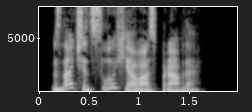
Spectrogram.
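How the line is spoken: Restrained, dry. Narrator (Russian): отвечает сдержанно и сухо

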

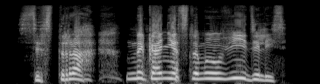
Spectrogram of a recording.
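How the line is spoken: Warm joyful exclamation. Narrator (Russian): воскликнул он с такой теплотой, будто мы были разлучены в младенчестве, и он всю жизнь меня искал

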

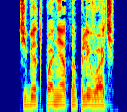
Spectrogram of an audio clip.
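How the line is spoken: Grumbling driver. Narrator (Russian): буркнул водила

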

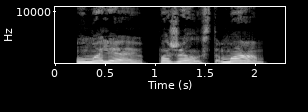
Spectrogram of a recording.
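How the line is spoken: Near sobbing. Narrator (Russian): Настя почти рыдала

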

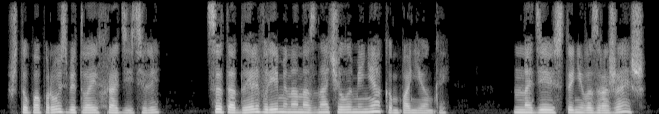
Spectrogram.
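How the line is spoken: Calm announcement. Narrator (Russian): спокойно сообщила леди Калиана

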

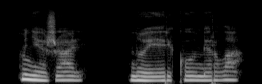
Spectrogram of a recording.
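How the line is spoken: Thin, barely audible voice. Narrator (Russian): произнесла я чужим тонким, едва слышным голосом

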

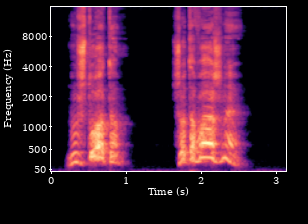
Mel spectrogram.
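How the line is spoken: Shouting. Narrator (Russian): крикнул Энди

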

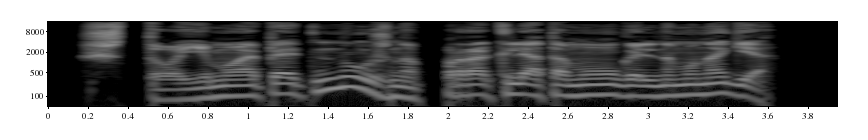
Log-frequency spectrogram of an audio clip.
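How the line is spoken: Angry spitting remark. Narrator (Russian): зло сплюнул себе под ноги Блез

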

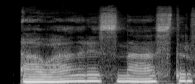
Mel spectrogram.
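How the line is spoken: Silky seductive purr. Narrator (Russian): вкрадчиво промурлыкала, парнезийски

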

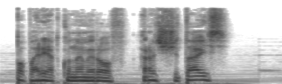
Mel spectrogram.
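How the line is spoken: Slightly hoarse voice. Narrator (Russian): Голос становится немного хриплым

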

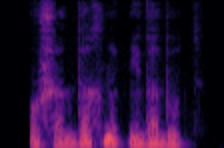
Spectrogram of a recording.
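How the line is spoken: Crowd whispering. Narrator (Russian): перешептывались люди

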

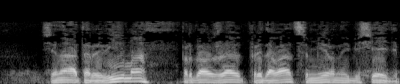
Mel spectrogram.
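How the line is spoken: Resonant, mocking. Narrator (Russian): проговорил он звучно и насмешливо

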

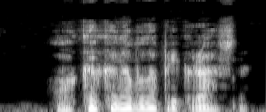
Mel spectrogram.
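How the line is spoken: Sad whisper. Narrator (Russian): прошептал он грустным голосом

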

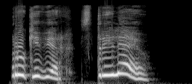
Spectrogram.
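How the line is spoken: Shout. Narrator (Russian): крикнула она

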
